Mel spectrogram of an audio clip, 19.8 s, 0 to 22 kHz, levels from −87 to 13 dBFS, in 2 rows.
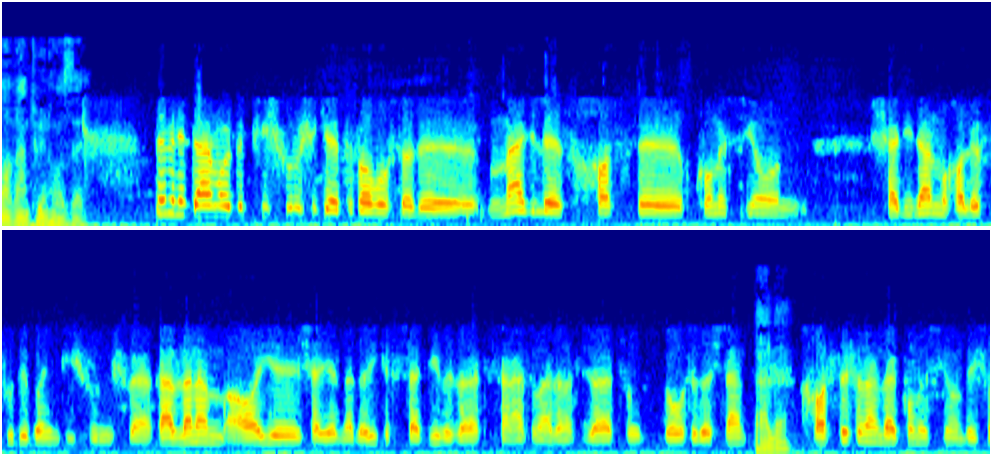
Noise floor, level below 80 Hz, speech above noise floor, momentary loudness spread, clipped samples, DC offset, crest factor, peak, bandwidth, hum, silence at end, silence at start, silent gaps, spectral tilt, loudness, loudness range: -44 dBFS; -46 dBFS; 25 dB; 14 LU; under 0.1%; under 0.1%; 18 dB; -2 dBFS; 11 kHz; none; 0 s; 0 s; none; -7 dB/octave; -19 LUFS; 5 LU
